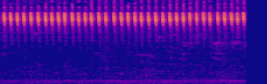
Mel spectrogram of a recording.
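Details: Bar-winged prinia in a cage, singing ngebren style for training birds: quick, evenly spaced high chirps about three per second for nearly four seconds, then stopping abruptly.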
